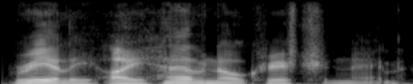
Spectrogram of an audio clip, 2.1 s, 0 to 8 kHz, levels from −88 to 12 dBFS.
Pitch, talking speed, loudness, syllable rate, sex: 120 Hz, 175 wpm, -18 LUFS, 4.2 syllables/s, male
